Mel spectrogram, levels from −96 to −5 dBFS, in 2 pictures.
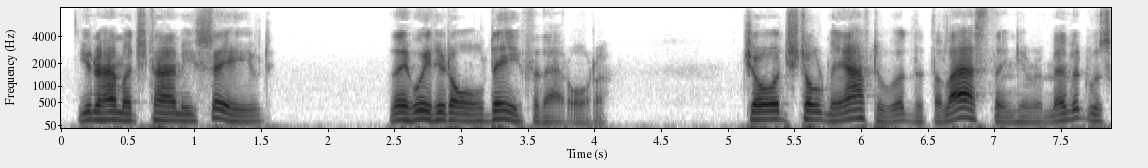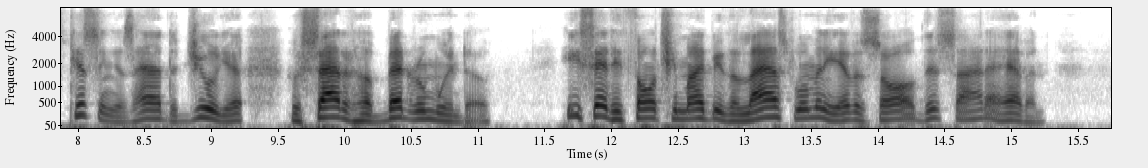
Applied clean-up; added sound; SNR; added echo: none; none; none; none.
